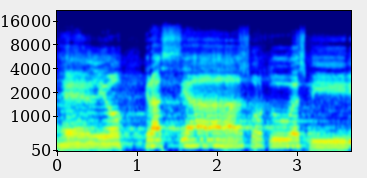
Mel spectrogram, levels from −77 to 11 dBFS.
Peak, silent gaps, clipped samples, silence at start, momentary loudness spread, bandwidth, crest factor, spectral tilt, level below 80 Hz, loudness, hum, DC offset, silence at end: -2 dBFS; none; under 0.1%; 0 s; 7 LU; 15 kHz; 18 dB; -5 dB/octave; -54 dBFS; -20 LUFS; none; under 0.1%; 0 s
